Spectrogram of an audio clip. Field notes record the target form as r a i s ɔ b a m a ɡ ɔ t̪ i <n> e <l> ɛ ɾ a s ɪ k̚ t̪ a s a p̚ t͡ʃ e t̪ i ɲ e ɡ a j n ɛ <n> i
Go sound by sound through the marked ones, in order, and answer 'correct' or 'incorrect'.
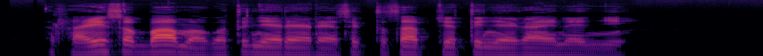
incorrect: ɲ, incorrect: ɾ, incorrect: ɲ

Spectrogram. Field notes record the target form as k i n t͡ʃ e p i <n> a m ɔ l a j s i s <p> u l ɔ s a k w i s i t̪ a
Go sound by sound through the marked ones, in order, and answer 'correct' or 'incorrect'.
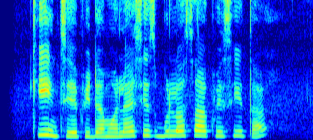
incorrect: d, incorrect: b

